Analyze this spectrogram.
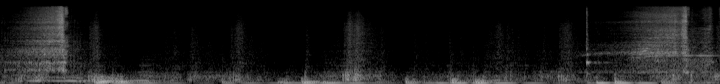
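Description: A drum is struck with mallets in a steady low pulse.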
